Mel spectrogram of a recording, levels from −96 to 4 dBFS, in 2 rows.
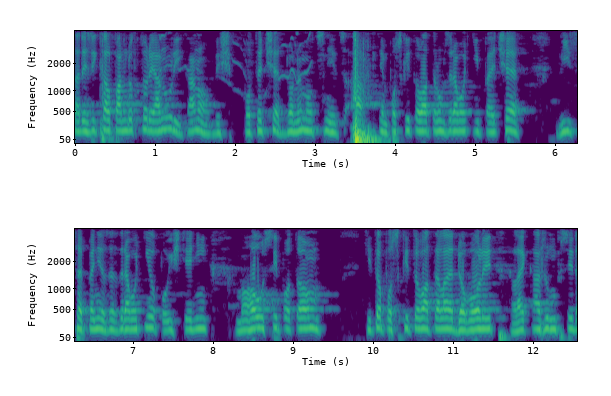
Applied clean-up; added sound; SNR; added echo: classical method Wiener filter.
